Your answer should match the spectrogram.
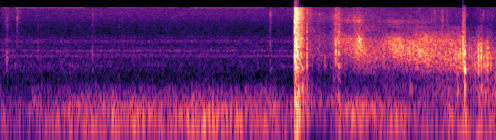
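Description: A single sharp rifle shot about a second and a half in, a hunting rifle fired at a running bighorn ram.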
